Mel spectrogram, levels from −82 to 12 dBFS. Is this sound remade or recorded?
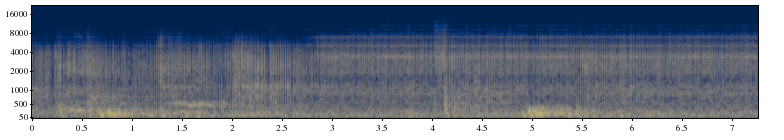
remade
